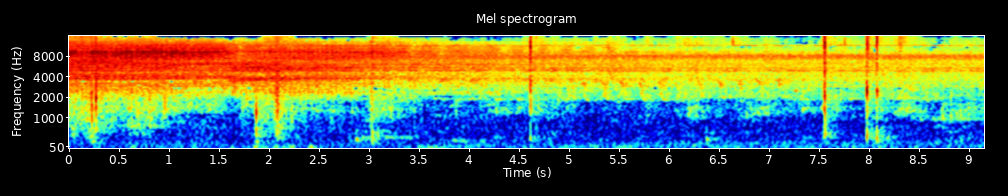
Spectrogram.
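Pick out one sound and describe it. Leafy plant stems snap.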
